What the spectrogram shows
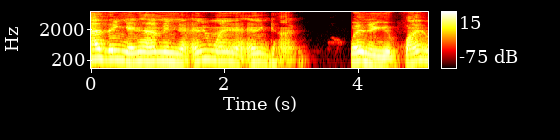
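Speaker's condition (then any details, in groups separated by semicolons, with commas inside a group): Cerebral palsy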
